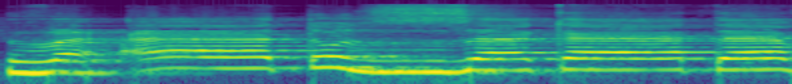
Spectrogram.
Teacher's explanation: تا کو ہم نے زا شد کے ساتھ ملا کے ادا کرنا ہے. تا زا پیش تو زا زبر زا، کاف کھڑی زبر کا، تا زبر تا.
